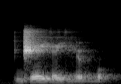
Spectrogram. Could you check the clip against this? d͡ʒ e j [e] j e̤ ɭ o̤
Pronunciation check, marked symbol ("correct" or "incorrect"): correct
